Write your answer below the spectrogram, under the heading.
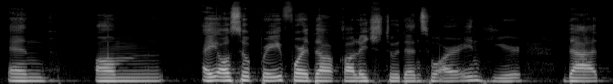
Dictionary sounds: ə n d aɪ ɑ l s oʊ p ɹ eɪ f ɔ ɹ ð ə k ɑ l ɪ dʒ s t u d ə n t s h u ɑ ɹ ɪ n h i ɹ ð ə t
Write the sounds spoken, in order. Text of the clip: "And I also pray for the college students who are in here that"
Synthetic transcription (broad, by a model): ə n d aɪ ɑ l s oʊ p ɹ eɪ f ɔ ɹ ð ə k ɑ l ɪ dʒ s t u d ə n t s h u ɑ ɹ ɪ n h i ɹ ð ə t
